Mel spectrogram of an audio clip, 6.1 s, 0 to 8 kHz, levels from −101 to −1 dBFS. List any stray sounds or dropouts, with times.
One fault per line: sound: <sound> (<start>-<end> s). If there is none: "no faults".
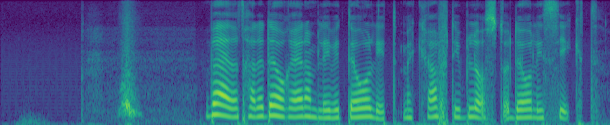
sound: whoosh (1.2-1.4 s)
